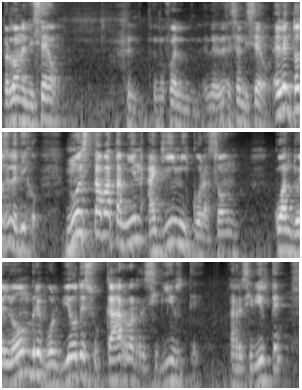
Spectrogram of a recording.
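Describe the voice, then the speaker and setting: A man's voice: a little high, very animated, a little slow, slight background noise. A man preaching a sermon, emphatic and full of rhetorical questions to the congregation.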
